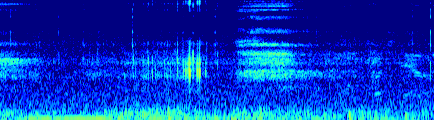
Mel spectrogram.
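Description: Faint wind on the microphone and a low rumble on a moving chairlift, with a short high squeak about two seconds in.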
